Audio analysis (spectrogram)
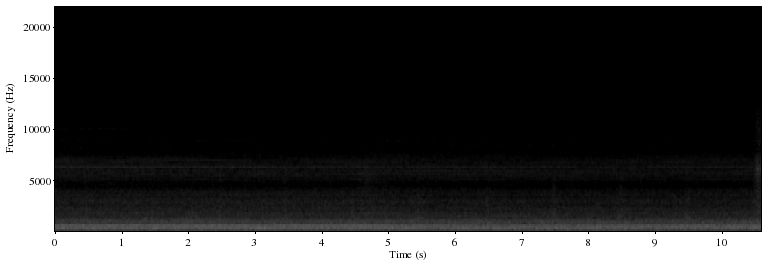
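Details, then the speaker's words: Portable diesel heater at startup, not yet burning fuel. A steady, even fan rush with faint constant hum tones and no rattles; the blower spools up normally on startup. "it takes it or at least it took you that one four five minutes to get itself going fan starting to spool up now"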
